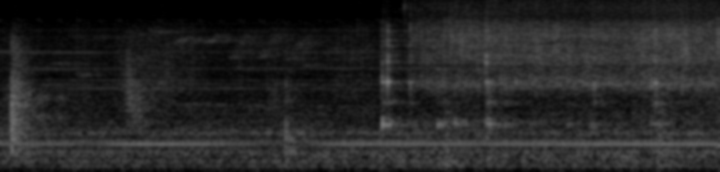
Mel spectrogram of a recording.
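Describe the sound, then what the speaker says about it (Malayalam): Sliced onions are sautéed in a pan for a creamy chicken stew, a quiet frying hiss under a steady hum, with a few soft spatula scrapes and taps. "ഇനി നമുക്ക് ഇത് ഒരു സവോള എല്ലാം ഒന്ന് വഴറ്റി റെഡിയാക്കിയെടുക്കാം."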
